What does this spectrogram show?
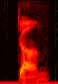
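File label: "zheng" Chinese, second tone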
